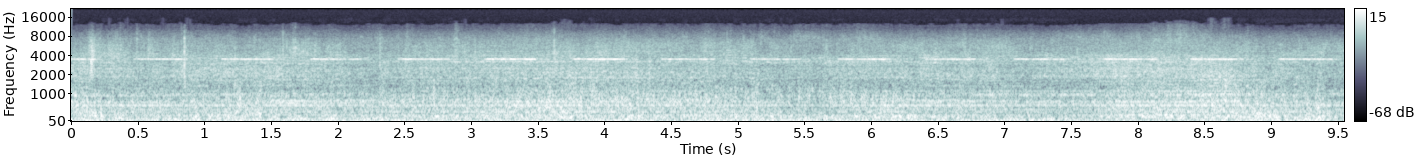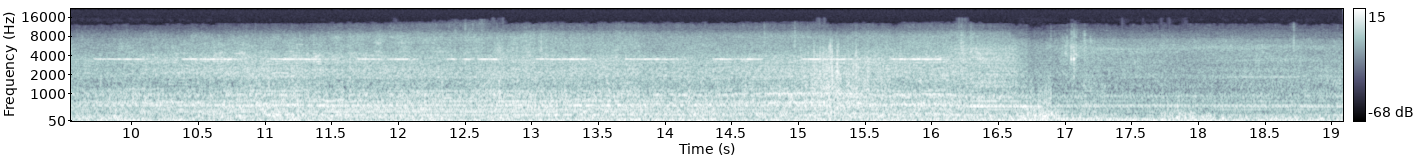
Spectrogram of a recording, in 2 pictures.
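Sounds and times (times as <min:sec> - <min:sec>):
high beeping: 0:00.0 - 0:16.6
excavator diesel engine running: 0:00.0 - 0:19.0
hydraulics working: 0:00.0 - 0:19.0.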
